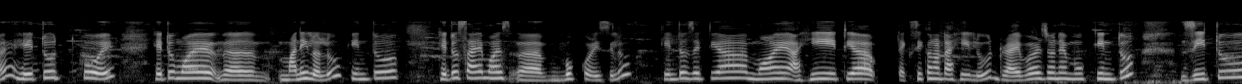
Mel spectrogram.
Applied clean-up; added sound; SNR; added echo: none; none; none; none.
